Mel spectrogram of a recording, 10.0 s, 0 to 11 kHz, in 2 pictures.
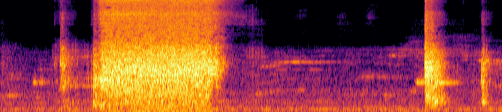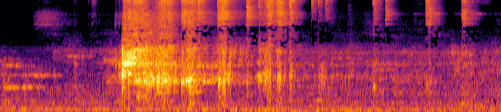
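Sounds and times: steam wand hissing: 1.0s - 2.3s.

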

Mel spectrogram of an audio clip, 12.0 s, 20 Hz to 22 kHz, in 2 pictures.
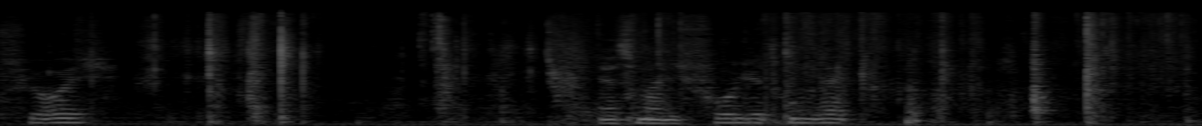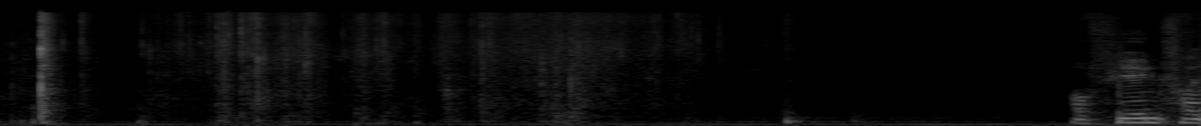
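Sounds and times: plastic film crinkling: 0.3s - 10.0s.

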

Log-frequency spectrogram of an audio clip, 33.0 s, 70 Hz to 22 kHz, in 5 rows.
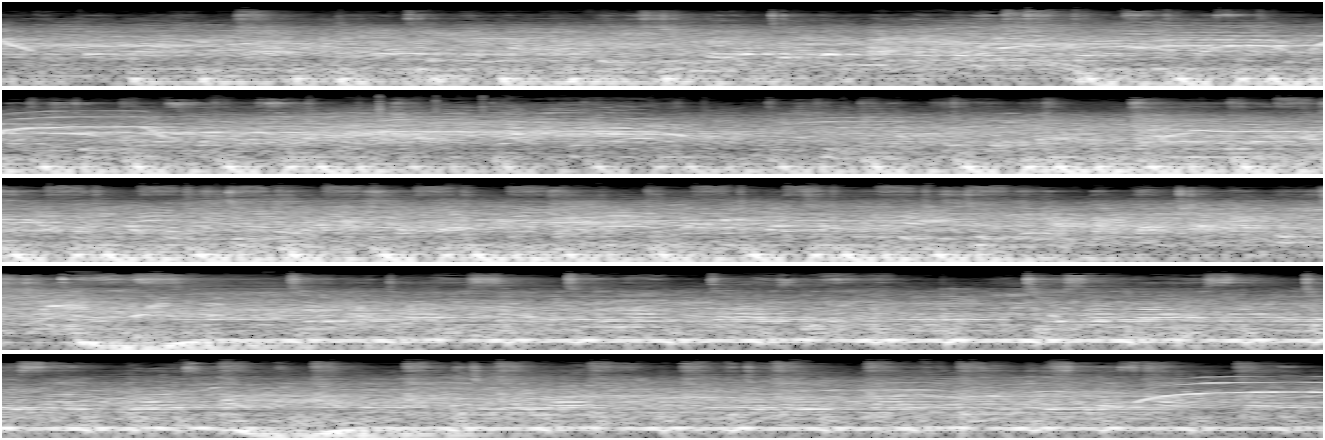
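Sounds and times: bass beat of dance music: 0.0s - 19.0s, 20.1s - 33.0s
crowd cheering and screaming: 0.0s - 22.2s, 26.3s - 33.0s.

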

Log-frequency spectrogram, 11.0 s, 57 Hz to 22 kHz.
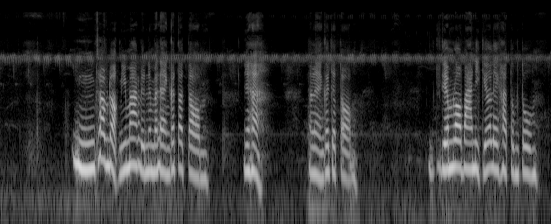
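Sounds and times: high-pitched insect trill: 0.0s - 11.0s
woman speaking: 1.4s - 4.2s, 4.8s - 5.4s, 6.2s - 7.2s, 8.6s - 10.9s.

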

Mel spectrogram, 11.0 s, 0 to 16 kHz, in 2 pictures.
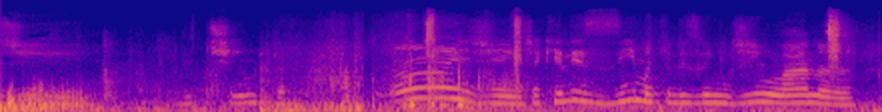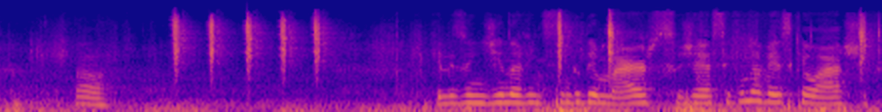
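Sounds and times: magnets snapping together: 6.6s - 7.6s.

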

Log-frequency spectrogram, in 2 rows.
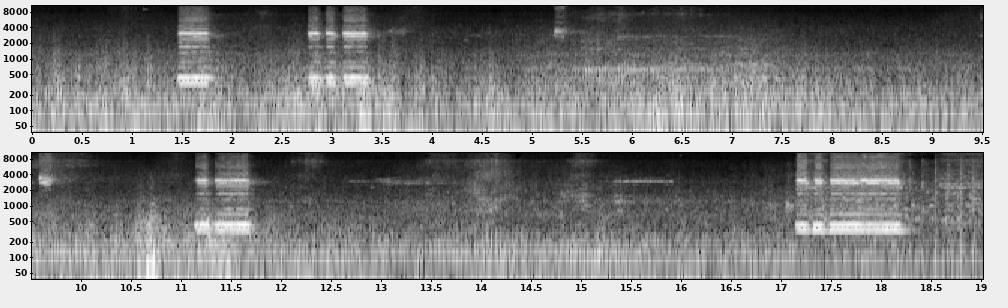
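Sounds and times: motorbike engine and road noise: 0.0s - 19.0s.

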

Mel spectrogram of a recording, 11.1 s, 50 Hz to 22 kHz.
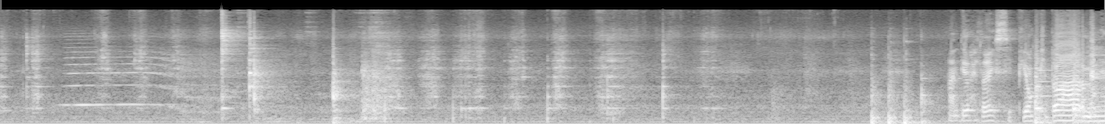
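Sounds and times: spatula scraping frying pan: 0.0s - 8.0s.

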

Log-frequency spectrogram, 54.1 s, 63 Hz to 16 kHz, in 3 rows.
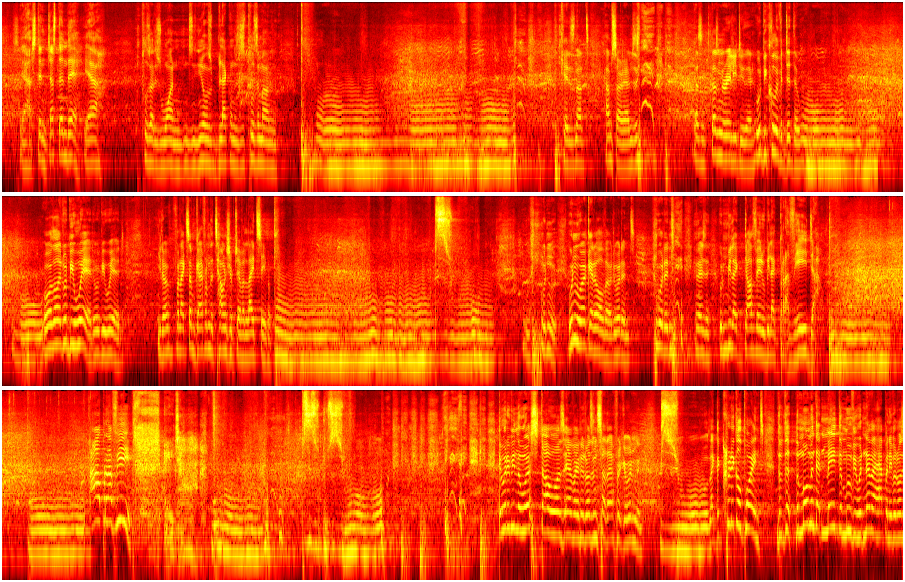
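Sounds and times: audience noise: 0.0s - 3.6s, 4.3s - 19.1s, 24.0s - 31.4s, 34.4s - 50.6s
man singing long notes: 6.4s - 10.4s, 16.0s - 18.9s.

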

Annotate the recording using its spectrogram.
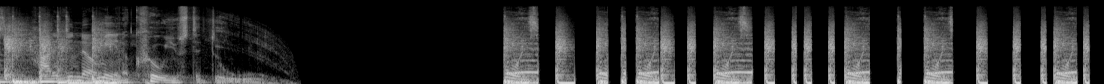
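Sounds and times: turntable record scratching: 0.0s - 3.0s, 5.0s - 10.9s.

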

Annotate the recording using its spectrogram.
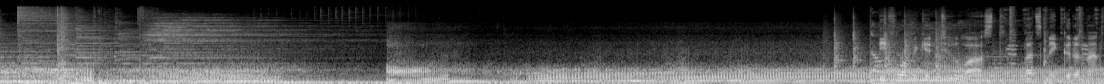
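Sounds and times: motorcycle engine passing by: 3.8s - 11.0s.

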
